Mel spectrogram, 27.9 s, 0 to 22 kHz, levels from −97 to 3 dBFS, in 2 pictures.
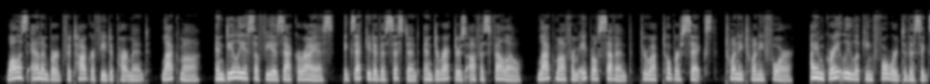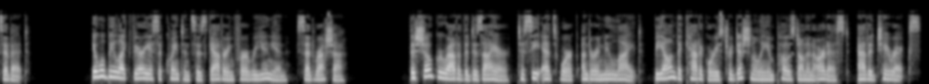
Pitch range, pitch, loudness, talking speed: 160-195 Hz, 175 Hz, -25 LUFS, 150 wpm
